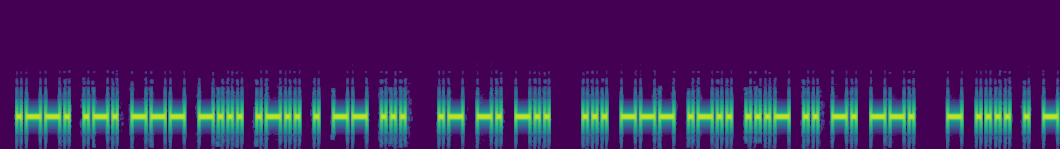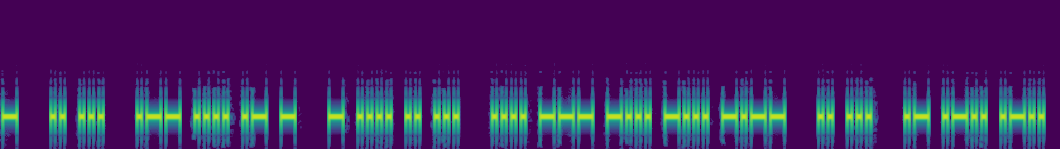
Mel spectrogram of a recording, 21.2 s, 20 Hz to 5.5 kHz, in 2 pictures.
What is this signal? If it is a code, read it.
Morse code, heard as a keyed tone, about 25 wpm, 600 Hz. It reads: PROBLEMS AND SOLVING THEM IS WHAT THIS HOBBY IS ALL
